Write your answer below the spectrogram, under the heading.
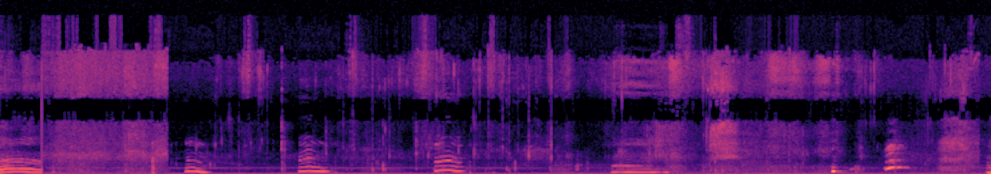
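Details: Jindo dog Poong gives a run of short, high whines, roughly eight in ten seconds, each bending up then down in pitch, spaced about a second or more apart over a steady low hum.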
